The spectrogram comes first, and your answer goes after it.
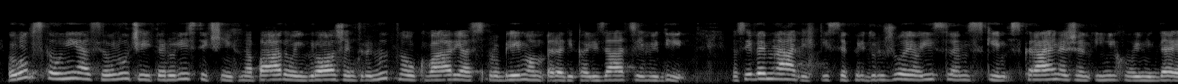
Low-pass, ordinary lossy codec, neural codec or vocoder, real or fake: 7.2 kHz; none; codec, 16 kHz, 2 kbps, FreqCodec, smaller model; fake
